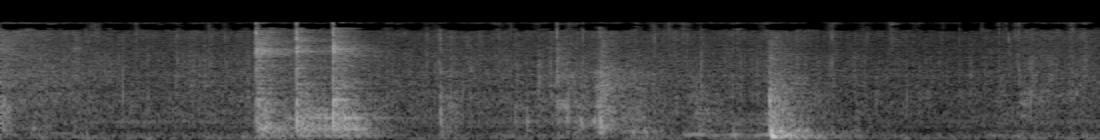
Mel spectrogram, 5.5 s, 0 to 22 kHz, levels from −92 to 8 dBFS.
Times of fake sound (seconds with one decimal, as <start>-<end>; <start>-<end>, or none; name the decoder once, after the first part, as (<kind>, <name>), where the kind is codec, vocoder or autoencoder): 0.0-1.6 (vocoder, BigVGAN v2); 2.3-5.5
